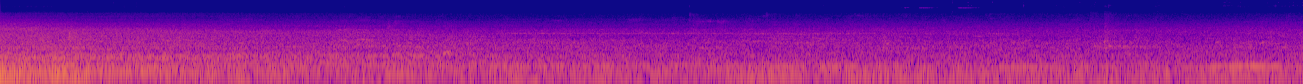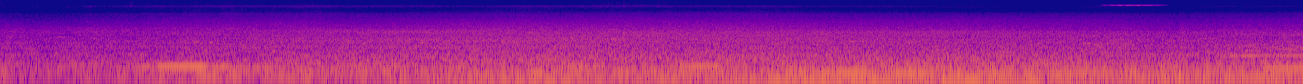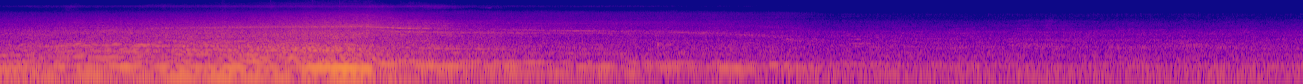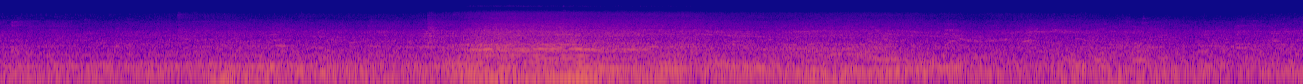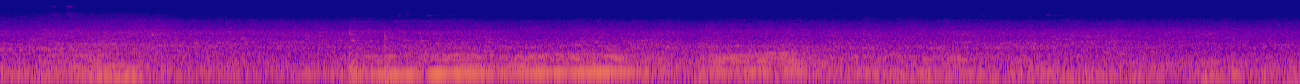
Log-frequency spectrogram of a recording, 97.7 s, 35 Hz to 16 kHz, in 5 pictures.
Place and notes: Rue des Serruriers, Strasbourg, Frankreich - Hotel Gutenberg, outside the window, 2nd floor
Street sounds recorded from the window sill on the second floor.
